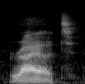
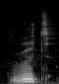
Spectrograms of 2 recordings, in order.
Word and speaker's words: route: Bernard, as a lover of CBS, I'm a little concerned why some of you, especially Godfred, use the pronunciation of riot for root.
